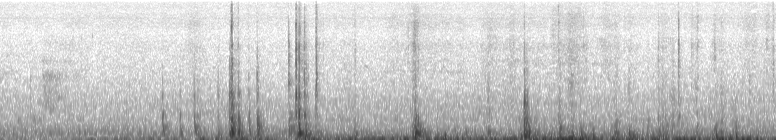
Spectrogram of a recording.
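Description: Handling clicks, knocks and creaks as a fish-scent container is opened and the scent applied to a lure, over a steady low rumble.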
